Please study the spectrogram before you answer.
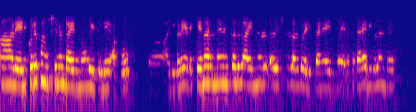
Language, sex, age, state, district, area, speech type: Malayalam, female, 18-30, Kerala, Palakkad, rural, conversation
